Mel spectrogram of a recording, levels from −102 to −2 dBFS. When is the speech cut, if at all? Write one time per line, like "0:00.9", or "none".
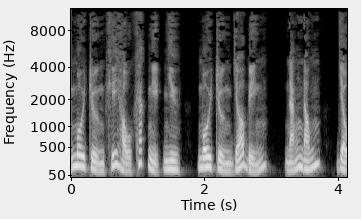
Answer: none

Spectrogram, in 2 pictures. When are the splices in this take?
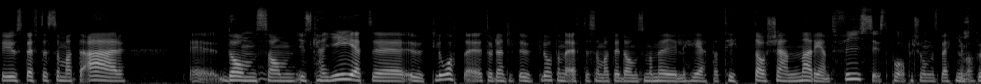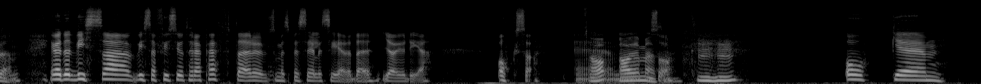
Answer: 0:16.6

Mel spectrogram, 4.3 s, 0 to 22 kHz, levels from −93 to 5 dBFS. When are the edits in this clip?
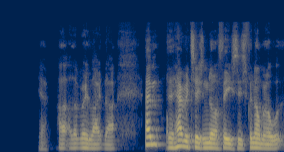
0:02.5

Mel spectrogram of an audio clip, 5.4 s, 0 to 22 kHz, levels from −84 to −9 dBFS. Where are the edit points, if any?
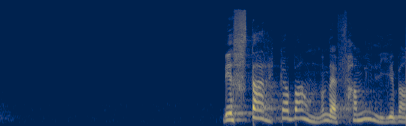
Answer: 0:02.8

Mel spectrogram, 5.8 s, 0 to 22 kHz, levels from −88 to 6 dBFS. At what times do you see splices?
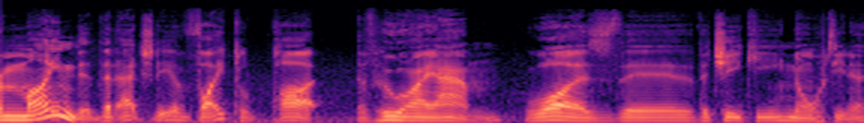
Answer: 0:04.6

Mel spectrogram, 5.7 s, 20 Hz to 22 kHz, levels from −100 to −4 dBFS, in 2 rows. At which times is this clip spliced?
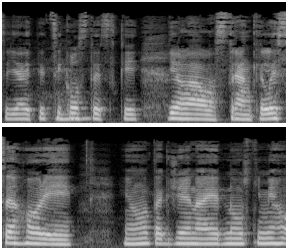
0:01.7

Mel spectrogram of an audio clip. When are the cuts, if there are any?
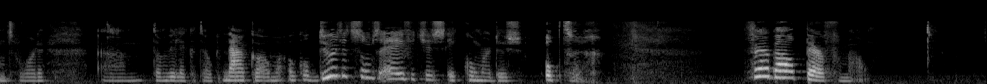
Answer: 0:01.5

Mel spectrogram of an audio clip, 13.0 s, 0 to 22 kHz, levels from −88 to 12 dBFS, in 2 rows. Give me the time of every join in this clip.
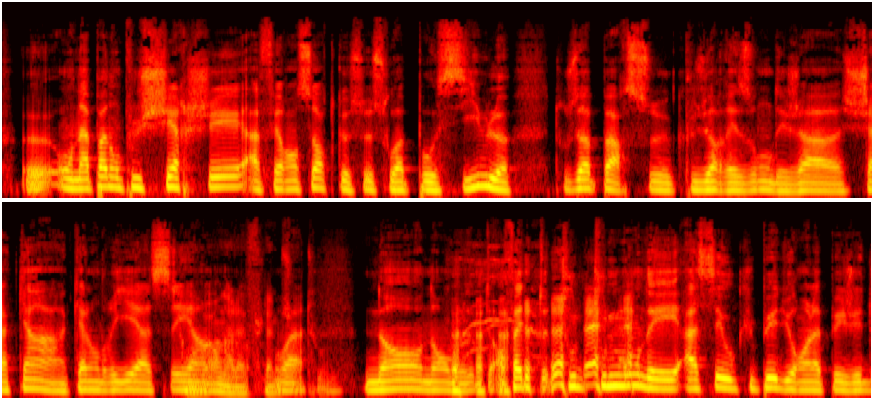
0:05.1

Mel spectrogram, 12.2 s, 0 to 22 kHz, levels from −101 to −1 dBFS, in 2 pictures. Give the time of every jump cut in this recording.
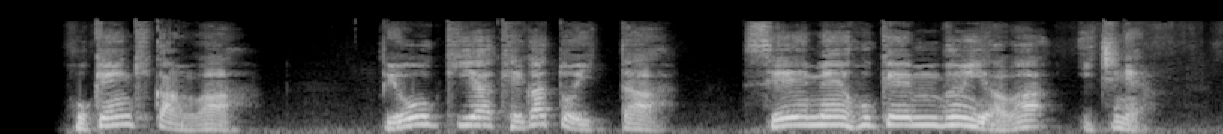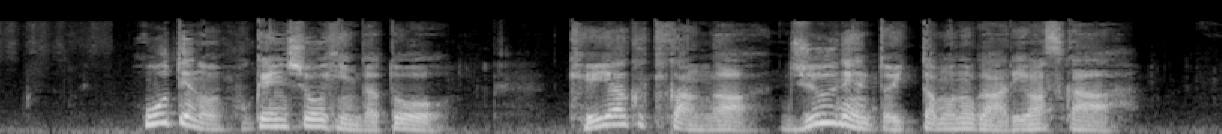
0:06.7

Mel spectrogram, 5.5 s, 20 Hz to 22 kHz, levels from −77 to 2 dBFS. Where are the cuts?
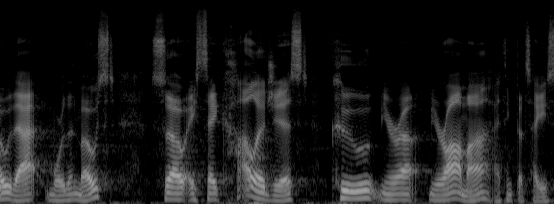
0:01.4

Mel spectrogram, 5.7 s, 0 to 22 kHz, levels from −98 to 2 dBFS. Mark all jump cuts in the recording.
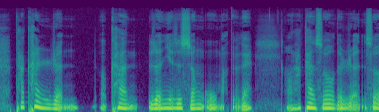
none

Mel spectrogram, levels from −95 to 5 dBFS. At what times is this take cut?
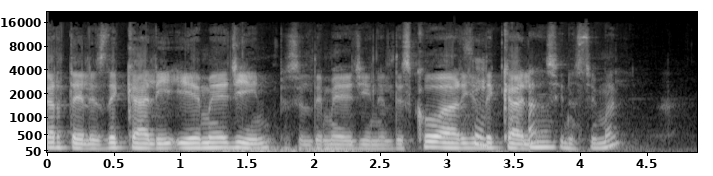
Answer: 0:03.6

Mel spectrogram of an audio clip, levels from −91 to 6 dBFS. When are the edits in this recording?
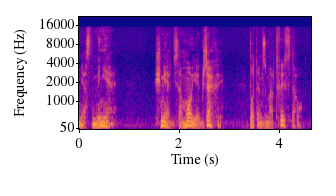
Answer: none

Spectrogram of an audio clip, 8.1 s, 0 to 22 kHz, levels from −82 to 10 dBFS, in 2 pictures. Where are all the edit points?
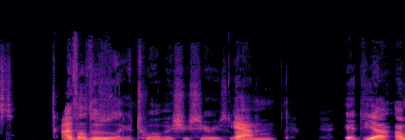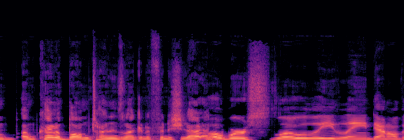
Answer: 0:06.1

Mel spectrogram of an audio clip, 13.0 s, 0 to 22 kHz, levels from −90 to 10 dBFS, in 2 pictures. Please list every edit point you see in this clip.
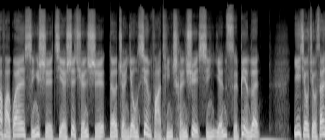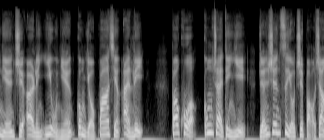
0:03.0

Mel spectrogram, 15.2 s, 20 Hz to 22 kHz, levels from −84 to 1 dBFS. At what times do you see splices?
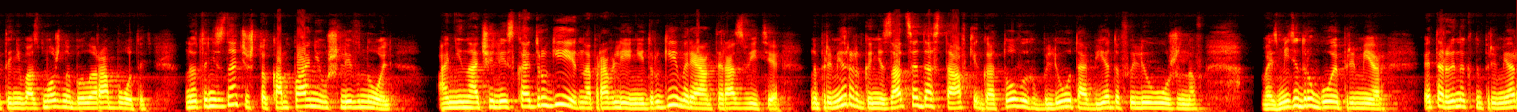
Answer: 0:12.5

